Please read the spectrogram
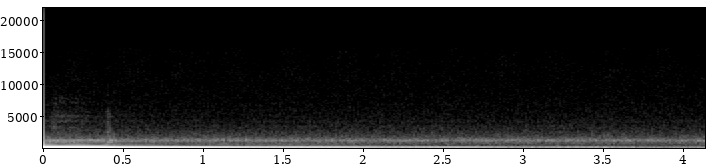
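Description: Acoustic guitar's last strummed chord ringing out and dying away over about three seconds, the lowest note lingering longest, leaving only faint hiss.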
